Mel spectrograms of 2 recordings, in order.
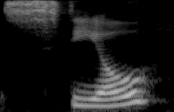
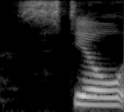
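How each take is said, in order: First: The vowel is long, like in 'steel'. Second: The vowel is short, like in 'still'. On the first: The speaker calls it right. "I'm really trying to pronounce it steel" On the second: The speaker calls it wrong. "I know I pronounce still incorrectly"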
